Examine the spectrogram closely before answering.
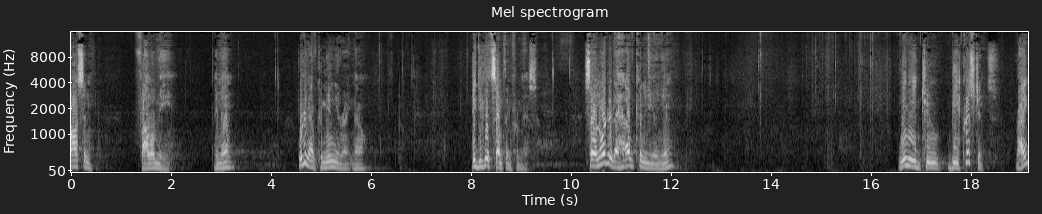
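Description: An older man speaks slowly and deliberately through a microphone, with pauses, in a large echoing hall.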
